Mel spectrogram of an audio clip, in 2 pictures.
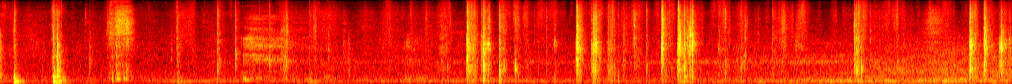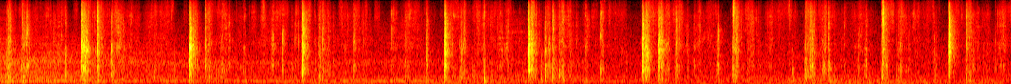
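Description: Oracle cards are shuffled by hand before a shaman card is drawn, repeated papery riffles and slaps in uneven bursts, close and fairly crisp, with quiet gaps between rounds.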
